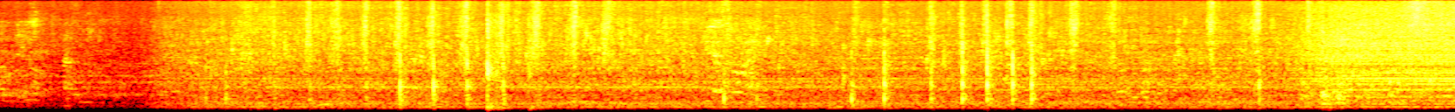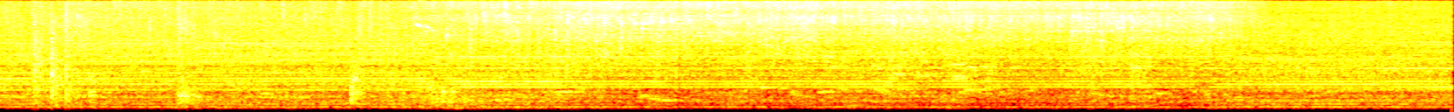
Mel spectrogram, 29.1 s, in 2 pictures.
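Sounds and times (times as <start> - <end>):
oil sizzling in a wok: 14.0 - 27.2.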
